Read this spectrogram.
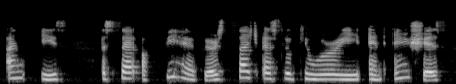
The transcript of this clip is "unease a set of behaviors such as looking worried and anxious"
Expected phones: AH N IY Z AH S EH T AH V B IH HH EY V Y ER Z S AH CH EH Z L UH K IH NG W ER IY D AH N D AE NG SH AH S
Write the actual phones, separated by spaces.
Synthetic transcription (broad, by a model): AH N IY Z AH S EH T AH F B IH HH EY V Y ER S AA CH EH S L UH K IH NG W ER IY AH N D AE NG SH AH S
